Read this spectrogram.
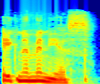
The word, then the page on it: ignominious: British English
